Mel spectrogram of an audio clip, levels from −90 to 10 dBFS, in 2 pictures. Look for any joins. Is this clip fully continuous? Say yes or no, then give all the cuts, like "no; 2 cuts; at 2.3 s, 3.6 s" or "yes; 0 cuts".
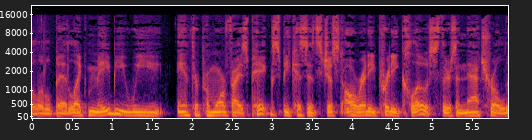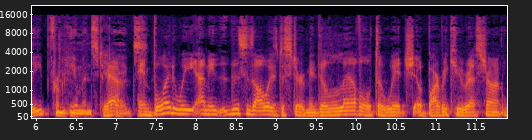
yes; 0 cuts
